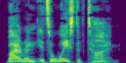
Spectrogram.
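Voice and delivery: usual speaking voice

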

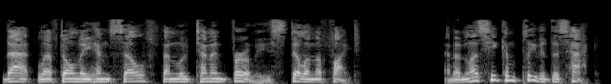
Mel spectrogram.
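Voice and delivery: plain reading voice

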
